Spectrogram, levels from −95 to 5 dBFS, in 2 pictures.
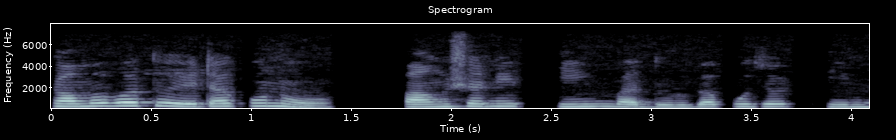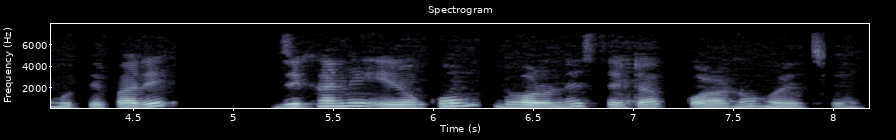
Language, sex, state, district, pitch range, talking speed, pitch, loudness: Bengali, female, West Bengal, Kolkata, 200-255 Hz, 130 wpm, 230 Hz, -27 LUFS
